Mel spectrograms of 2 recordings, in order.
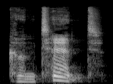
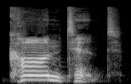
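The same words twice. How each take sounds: First: The stress is on the second syllable. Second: The stress is on the first syllable. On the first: "So the stress is on the second syllable" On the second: "That's where we stress the first syllable"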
